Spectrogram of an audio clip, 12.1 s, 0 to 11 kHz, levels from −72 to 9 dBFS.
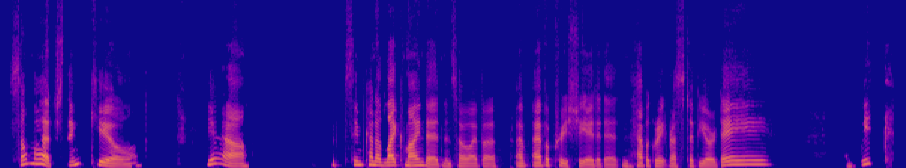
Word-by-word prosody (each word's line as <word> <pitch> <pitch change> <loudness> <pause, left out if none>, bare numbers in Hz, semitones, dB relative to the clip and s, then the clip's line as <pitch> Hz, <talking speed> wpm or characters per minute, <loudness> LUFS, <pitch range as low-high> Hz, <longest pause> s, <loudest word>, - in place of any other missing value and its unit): So 270 +3 +1
much. 315 -3 +4
Thank 265 +9 0 0.2
you. 160 -8 +2 1.0
Yeah. 265 - +2 1.2
It 220 -2 -11
seemed 250 0 -1
kinda 250 -5 +3
like-minded 205 -6 +4
and 160 -2 -7
so 165 -2 -3
I've, 160 0 -4
uh, 155 -2 -3 0.3
I've 180 -1 -2
I've 195 +1 +3
appreciated 155 -7 -2
it 140 +4 -6
and 165 - -7
have 185 +3 -1
a - - 0
great 170 -1 -2
rest 155 +1 -5
of 175 -1 -4
your 150 -2 -1
day 265 - 0 1.0
and 160 - -11
week. 310 +5 -5
190 Hz, 135 wpm, -24 LUFS, 160-255 Hz, 1.2 s, much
